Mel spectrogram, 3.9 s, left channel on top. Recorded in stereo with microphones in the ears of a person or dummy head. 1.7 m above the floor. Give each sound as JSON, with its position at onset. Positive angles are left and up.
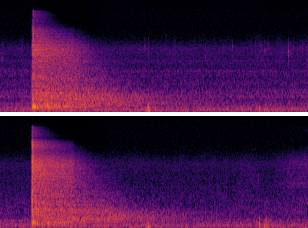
{"t": 0.4, "sound": "a pop", "side_deg": -25, "distance_m": 1.1}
